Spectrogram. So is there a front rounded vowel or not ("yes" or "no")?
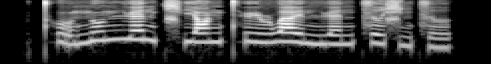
yes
